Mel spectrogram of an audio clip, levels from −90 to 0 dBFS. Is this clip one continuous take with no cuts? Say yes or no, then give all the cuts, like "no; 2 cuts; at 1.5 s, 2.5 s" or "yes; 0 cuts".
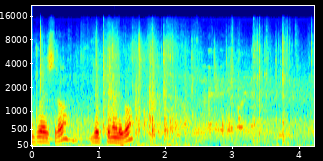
yes; 0 cuts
